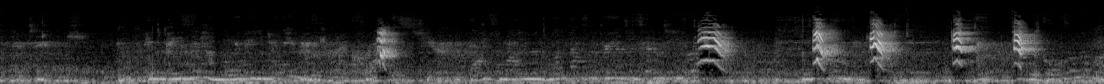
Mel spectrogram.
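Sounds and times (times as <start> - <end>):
small dog barking: 3.7 - 4.1, 8.1 - 10.5.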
